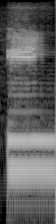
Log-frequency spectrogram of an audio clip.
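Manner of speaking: I said with lips rounded as for U; French u sound. Shown as a demonstration. Teacher demonstrates the French u vowel. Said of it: "pero diciendo I".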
